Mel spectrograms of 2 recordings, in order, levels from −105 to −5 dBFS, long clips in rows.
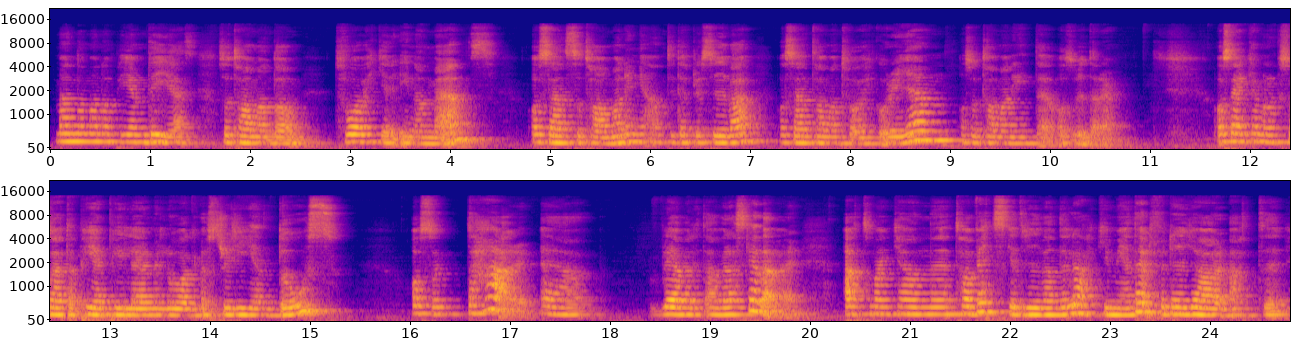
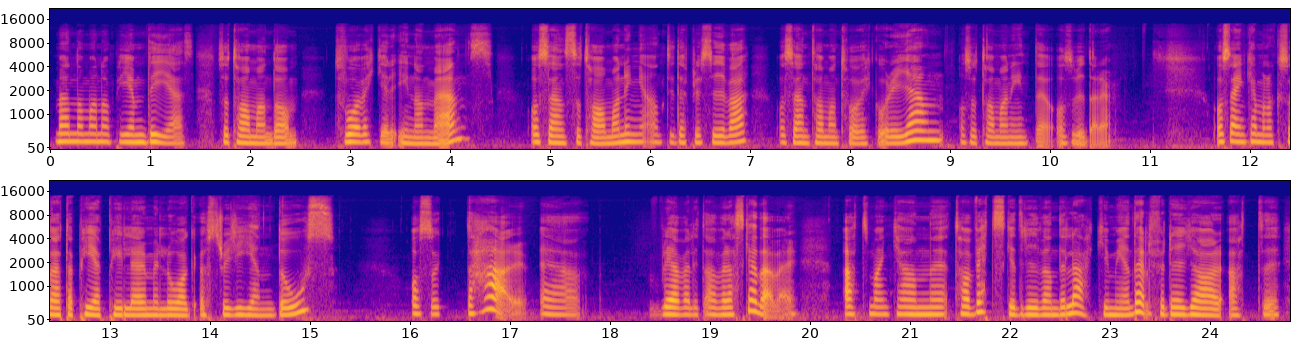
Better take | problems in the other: second | off-mic speech; far // room echo; slight; dies away in 0.5 s

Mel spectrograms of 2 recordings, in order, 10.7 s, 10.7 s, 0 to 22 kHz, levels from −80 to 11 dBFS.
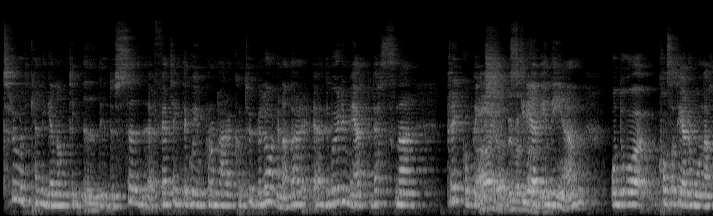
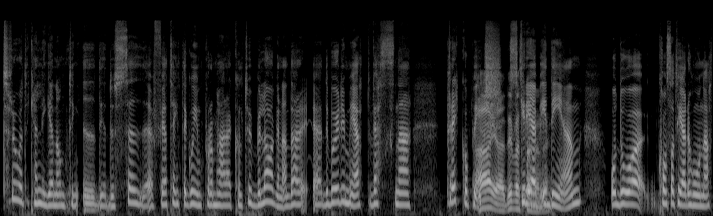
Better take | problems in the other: second | room echo; noticeable; dies away in 0.8 s // off-mic speech; far

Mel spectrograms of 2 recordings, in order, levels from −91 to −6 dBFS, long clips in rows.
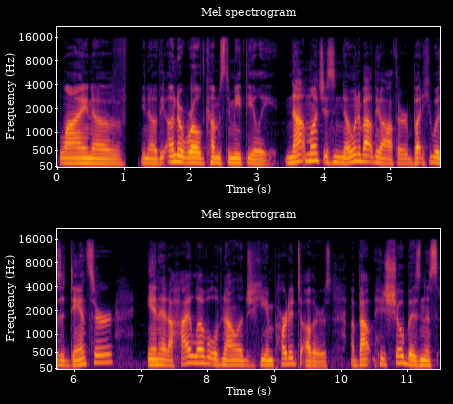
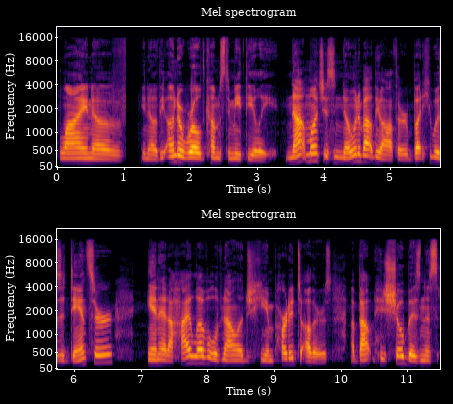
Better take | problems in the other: first | thin; very; fading below 350 Hz

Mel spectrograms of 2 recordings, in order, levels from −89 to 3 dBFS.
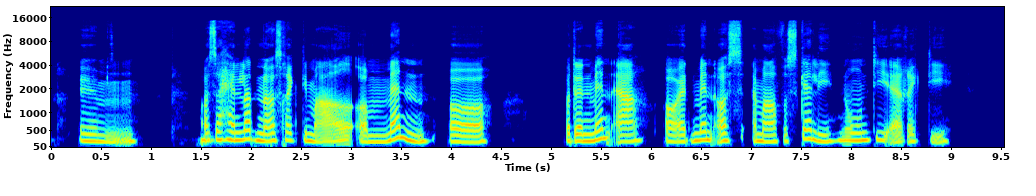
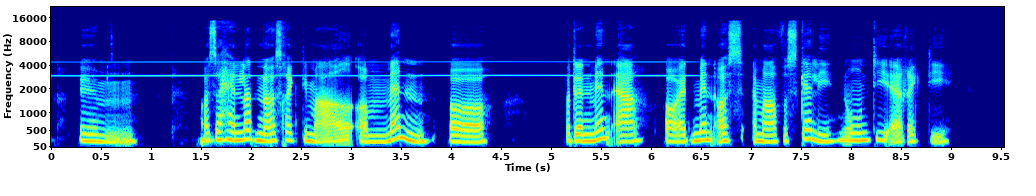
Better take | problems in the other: first | high-pitched whine; faint; until 6.5 s; 3 kHz, 25 dB below the speech

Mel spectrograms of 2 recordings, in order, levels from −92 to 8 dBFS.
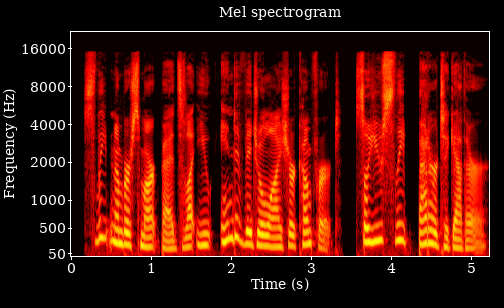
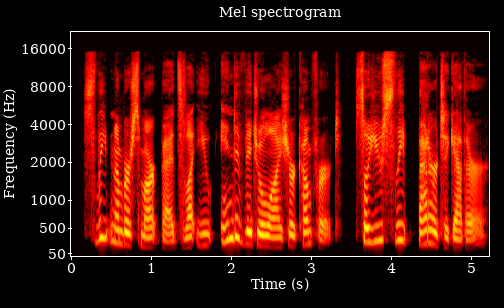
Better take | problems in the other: first | thin; somewhat; fading below 300 Hz

